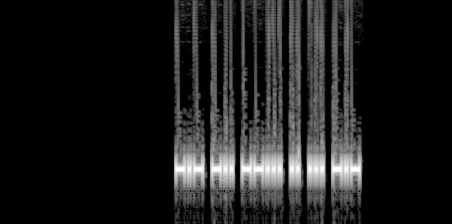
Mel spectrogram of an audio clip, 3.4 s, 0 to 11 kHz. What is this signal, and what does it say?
Morse code, heard as a keyed tone, about 53 wpm, 700 Hz. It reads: KD7ISK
